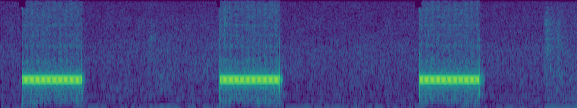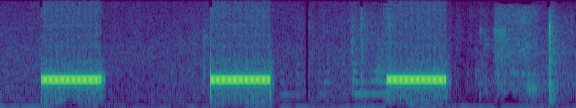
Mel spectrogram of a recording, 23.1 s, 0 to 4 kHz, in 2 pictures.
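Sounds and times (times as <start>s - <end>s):
telephone ringback tone while waiting on the line: 0.4s - 1.7s, 4.4s - 5.7s, 8.4s - 9.7s, 12.4s - 13.6s, 15.7s - 17.0s, 19.2s - 20.5s.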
